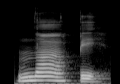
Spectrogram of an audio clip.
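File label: "nabaidh", Scottish Gaelic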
